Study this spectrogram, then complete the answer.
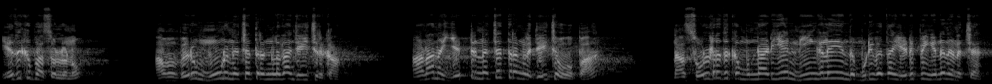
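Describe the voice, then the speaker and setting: A proud, fiery young princess, put on by a male storyteller, her voice high, lifting and falling with indignation. She pleads half in tears. A long reverb and faint music sit behind her. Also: expressive, moderate pace, long pauses, heavily acted. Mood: tearful angry. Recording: roomy reverb with soft music.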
